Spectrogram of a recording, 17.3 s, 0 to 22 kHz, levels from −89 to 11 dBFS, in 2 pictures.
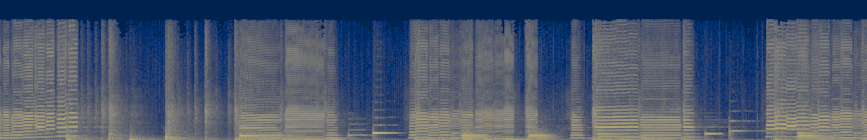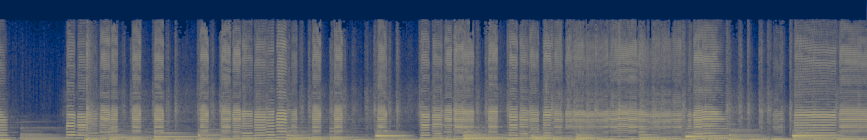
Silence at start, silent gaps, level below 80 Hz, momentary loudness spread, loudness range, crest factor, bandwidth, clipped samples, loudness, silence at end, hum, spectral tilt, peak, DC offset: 0 s; none; -40 dBFS; 9 LU; 2 LU; 16 dB; 19.5 kHz; under 0.1%; -20 LUFS; 0 s; none; -3 dB/octave; -4 dBFS; under 0.1%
